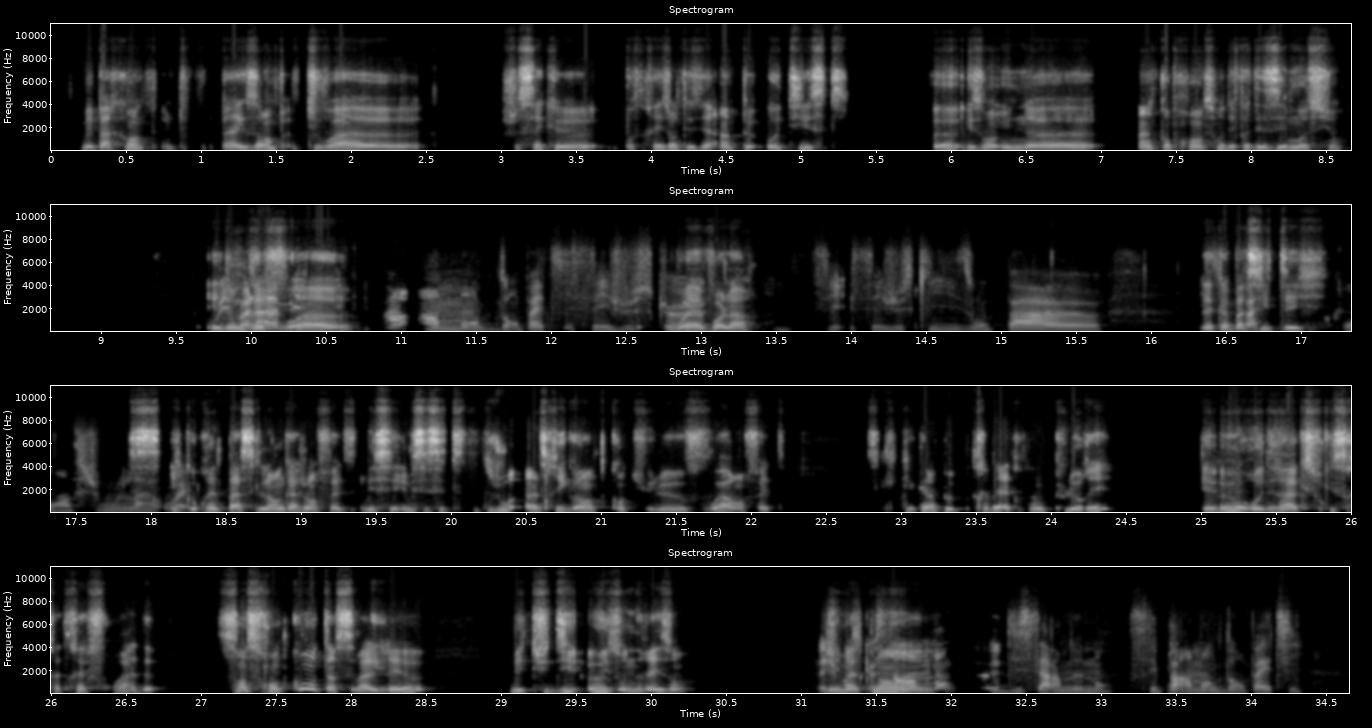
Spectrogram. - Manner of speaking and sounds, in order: static; unintelligible speech; distorted speech; other background noise; tapping
- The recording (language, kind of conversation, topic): French, unstructured, Quels rôles jouent l’empathie et la compassion dans notre développement personnel ?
